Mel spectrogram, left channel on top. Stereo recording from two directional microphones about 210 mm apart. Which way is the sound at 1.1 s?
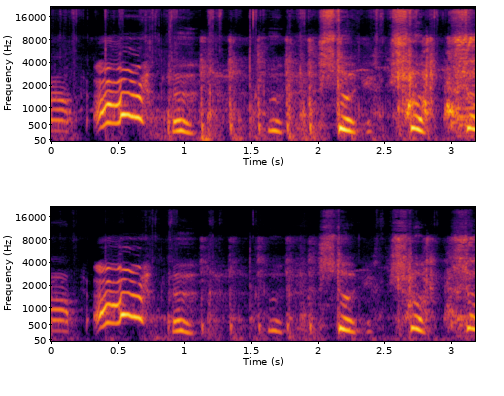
45° left (ahead or behind).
